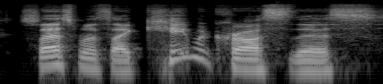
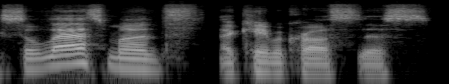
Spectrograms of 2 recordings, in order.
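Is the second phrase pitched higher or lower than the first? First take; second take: higher; lower. First: The pitch goes higher on the second phrase. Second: The pitch drops lower on the second phrase. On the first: "Or you go higher" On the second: "You hear that that shifts down like"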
